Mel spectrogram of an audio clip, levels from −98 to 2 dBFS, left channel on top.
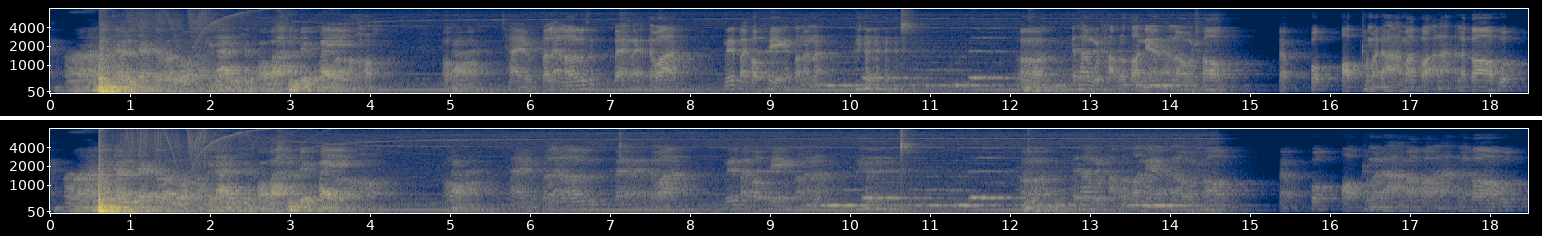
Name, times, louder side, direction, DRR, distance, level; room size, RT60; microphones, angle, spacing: voice 1, 0.2-3.7 5.0-5.3 12.1-12.3, equal, 75° right, -7 dB, 1.3 m, -35 dB
sound 1, 0.6-14.6, right 2 dB, 55° right, 0.4 m, -33 dB
voice 2, 3.5-4.3 4.9-7.9 8.4-9.7 10.0-11.0 12.1-14.7 15.4-15.5 15.8-15.9 16.2-18.2, left 5 dB, 90° left, 4 dB, 0.4 m, -43 dB
sound 2, 8.8-14.6, right 4 dB, 30° right, 1.0 m, -45 dB
3.1 x 2.4 x 3.2 m, 1.3 s
head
